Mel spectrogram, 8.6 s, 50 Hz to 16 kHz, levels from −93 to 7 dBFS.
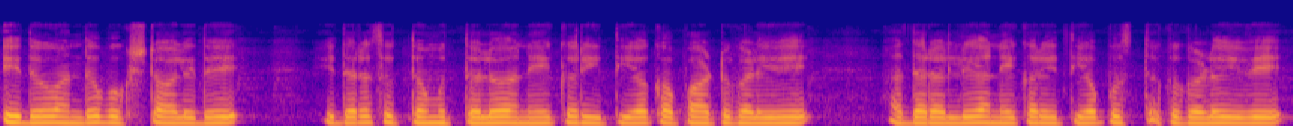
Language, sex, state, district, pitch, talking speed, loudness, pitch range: Kannada, male, Karnataka, Bidar, 165 Hz, 105 wpm, -16 LUFS, 165-170 Hz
